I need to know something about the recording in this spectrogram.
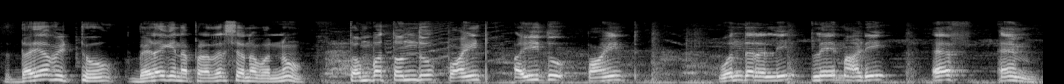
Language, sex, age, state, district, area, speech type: Kannada, male, 30-45, Karnataka, Bidar, urban, read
